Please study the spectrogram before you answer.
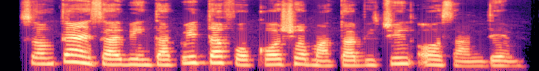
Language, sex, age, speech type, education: Nigerian Pidgin, female, 15-29, spontaneous, tertiary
